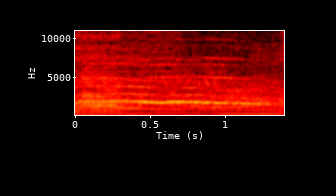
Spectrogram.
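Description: A rooster crows in one long, sustained call at mid distance, with other crowing and fowl clucking behind it, set on the outskirts of a Philippine city.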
